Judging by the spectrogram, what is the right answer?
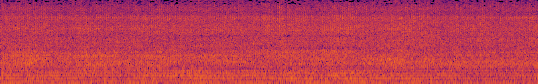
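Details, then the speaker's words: Mitsubishi Montero Sport diesel idling after fitting a new genuine air filter element: even diesel clatter, steady speed, no misses, surging or odd knocks; no problem found. "Ayos guys, wala tayong problema."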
